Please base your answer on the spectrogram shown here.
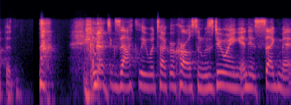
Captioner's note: laugh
